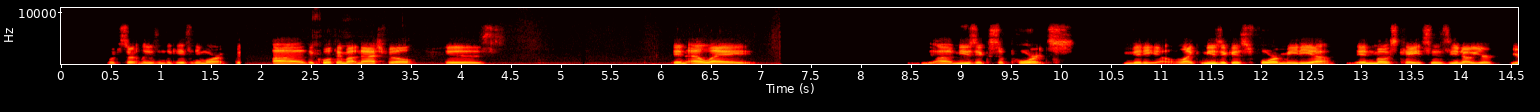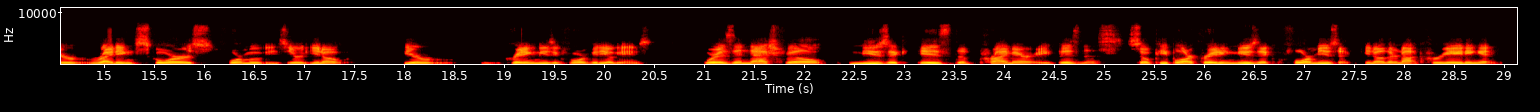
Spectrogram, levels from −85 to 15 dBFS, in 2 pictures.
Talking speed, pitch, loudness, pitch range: 135 wpm, 105 Hz, -22 LUFS, 100-110 Hz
